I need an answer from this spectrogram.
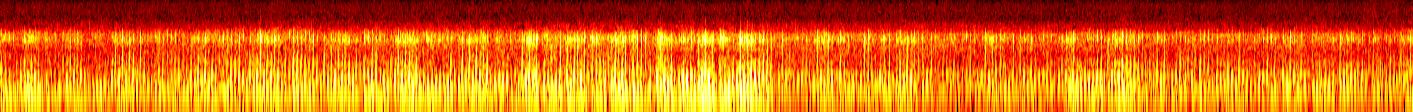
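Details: Kitten purring close up: a continuous low, rough rumble with fast rhythmic pulsing and slight swells in loudness, no other sounds.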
